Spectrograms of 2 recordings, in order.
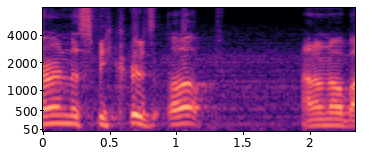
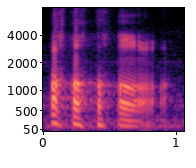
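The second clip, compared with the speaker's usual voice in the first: fake laugh; 2 semitones lower than usual.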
